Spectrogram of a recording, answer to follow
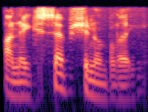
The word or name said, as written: unexceptionably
